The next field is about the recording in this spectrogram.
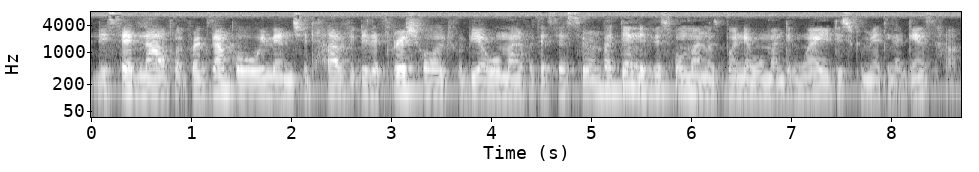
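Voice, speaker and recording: A man with a soft, slightly high voice, thinking aloud in casual discussion with many restarts and "yeah?" tags. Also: little pitch movement, fast, few pauses. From Uganda. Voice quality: soft, somewhat high-pitched voice. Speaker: clinical psychologist, co-host. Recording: noisy, crickets and hum.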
